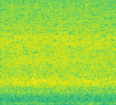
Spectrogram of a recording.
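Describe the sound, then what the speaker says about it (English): Steady roar of a stadium crowd at a USC vs Oregon college football game, a dense continuous wash of cheering and applause with no distinct voices standing out. "this crowd coming to life here, trying to help the defense get a stop"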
